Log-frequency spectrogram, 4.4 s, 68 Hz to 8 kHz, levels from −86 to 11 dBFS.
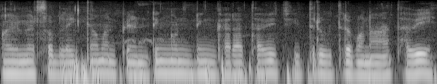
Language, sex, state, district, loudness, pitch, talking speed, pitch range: Chhattisgarhi, male, Chhattisgarh, Sukma, -17 LUFS, 120 Hz, 190 wpm, 115-120 Hz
